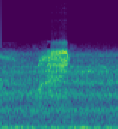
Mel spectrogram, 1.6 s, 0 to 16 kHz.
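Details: Owl at the nest bringing a second mouse, evening of 16 February 2015, 8:38 PM; one short, hoarse, high-pitched screech over a constant low background hum.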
